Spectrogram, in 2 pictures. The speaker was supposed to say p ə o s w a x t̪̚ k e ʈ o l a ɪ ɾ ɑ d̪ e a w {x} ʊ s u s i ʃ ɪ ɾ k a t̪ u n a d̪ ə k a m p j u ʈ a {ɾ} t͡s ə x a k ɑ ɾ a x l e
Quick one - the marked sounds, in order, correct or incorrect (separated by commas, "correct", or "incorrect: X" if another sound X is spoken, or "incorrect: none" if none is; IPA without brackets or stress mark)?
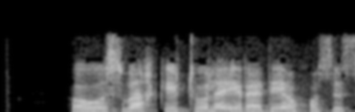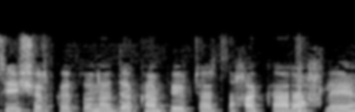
correct, correct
